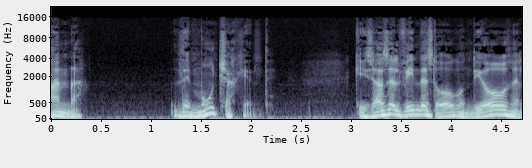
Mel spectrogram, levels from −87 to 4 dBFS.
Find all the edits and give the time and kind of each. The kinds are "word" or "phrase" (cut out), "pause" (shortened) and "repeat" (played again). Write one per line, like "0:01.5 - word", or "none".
0:03.8 - word

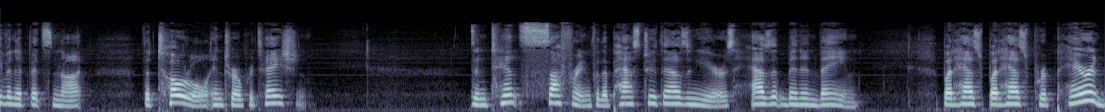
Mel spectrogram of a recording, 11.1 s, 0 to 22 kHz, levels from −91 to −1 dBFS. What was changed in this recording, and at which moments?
0:04.7 - phrase
0:09.8 - repeat

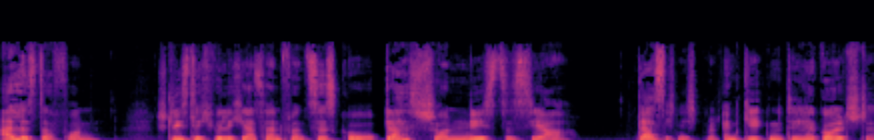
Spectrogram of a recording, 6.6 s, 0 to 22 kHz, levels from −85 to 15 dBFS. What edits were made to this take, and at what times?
0:01.9 - word
0:02.9 - word
0:05.0 - word
0:05.4 - word

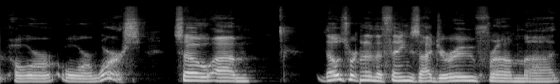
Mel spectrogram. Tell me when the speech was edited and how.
0:03.6 - word

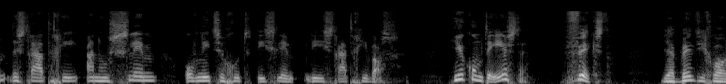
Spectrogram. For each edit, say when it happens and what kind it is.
none

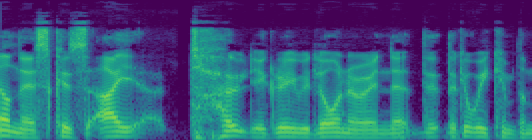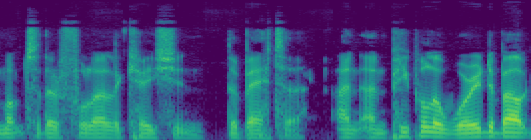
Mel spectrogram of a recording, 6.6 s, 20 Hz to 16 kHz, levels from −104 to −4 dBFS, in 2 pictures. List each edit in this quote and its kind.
0:01.1 - pause
0:02.9 - word
0:03.2 - word
0:05.4 - word

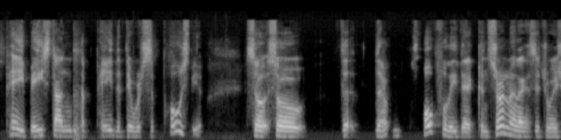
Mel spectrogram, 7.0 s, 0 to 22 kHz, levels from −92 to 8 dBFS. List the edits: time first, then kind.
0:02.4 - phrase
0:04.6 - pause

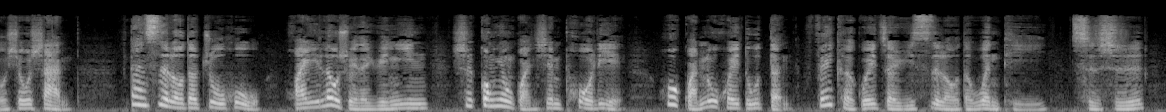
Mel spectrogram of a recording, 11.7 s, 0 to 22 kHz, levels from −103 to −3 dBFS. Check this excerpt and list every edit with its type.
0:08.0 - pause
0:10.6 - pause

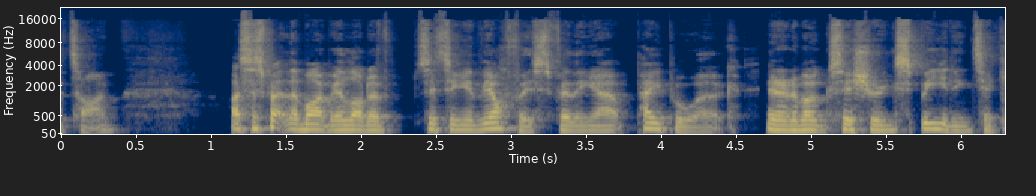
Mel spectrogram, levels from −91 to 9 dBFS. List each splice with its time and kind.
0:04.6 - pause

